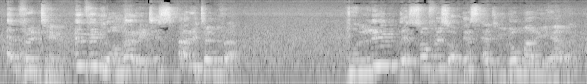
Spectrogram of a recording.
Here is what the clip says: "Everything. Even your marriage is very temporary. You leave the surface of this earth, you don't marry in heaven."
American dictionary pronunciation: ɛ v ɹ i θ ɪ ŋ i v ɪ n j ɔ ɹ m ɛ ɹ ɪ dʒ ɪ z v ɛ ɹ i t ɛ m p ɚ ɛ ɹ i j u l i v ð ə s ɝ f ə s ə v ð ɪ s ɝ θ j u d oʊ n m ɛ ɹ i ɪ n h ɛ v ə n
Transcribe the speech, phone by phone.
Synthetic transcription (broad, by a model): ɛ v ɹ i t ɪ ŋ i v ɪ n j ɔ m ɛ ɹ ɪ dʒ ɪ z v ɛ ɹ i t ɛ m p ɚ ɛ ɹ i j u l i v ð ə s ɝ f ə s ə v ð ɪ s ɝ t j u d oʊ n m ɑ ɹ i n h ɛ v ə n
